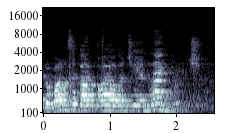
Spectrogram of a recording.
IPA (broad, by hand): The ˈones about biology and ∖_lan_guage.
